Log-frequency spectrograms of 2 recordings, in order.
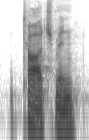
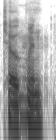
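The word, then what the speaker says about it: Tauchman: versatility or you Michael Tachman, how he's pronounced Tokman Talkman like talk man talking talking man.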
